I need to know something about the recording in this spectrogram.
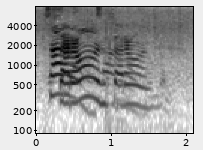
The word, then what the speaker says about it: sarong: How do you pronounce it? Sagan? Sagan? Skirt? Sarong.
